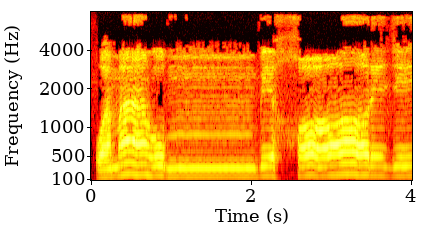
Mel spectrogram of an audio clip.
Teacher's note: Cara membacanya yaitu samar di antara 2 bibir atau suara M dan ditahan 2 sampai dengan 3 harokat. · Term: ikhfa syafawi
